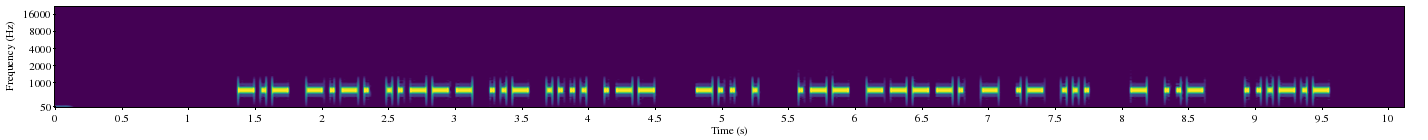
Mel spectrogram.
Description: Morse code, heard as a keyed tone, about 27 wpm, 700 Hz. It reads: KC2UHW DE W9TAS TU <SK>
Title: Practice QSO - Exchange 4 - Ending - 28wpm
